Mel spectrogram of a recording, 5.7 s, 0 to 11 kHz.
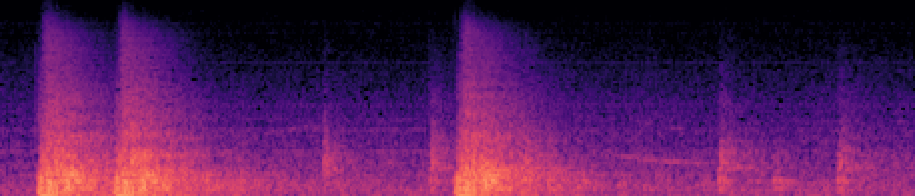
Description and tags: distant firework boom 4
This last one was (obviously) recorded on the 4th of July.
4-july, 4th-of-july, bang, battle, bomb, boom, bullet, explosion, fire-crackers, firecrackers, firework, fire-works, fireworks, fourth-of-july, gun, gunshot, july, july-4, loud-bang, loud-boom, missile, rocket, rockets, war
